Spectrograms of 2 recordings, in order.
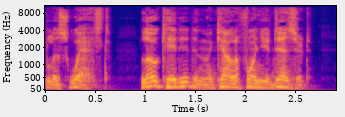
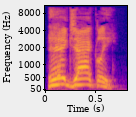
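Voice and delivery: high, emphatic exclamation; agitated boss, pitched up; worked-up cry; 9 semitones higher, 4 dB louder than usual. A narrator's reading. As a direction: pounce on the answer angrily. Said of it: "cried the Secretary".

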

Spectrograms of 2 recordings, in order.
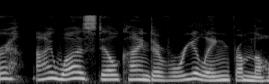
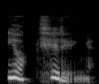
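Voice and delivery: higher, scoffing reaction; snorted disbelief; 6 semitones higher than usual. A narrator's reading. Loki scoffs at Ares's claim, snorting disbelief. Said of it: "Loki snorted".

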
